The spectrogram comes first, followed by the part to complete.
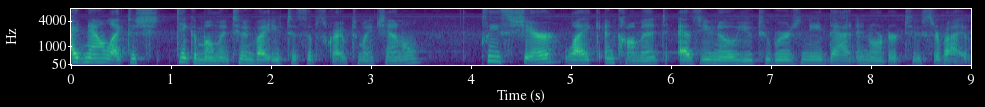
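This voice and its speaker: A woman's very deep, low voice with ordinary pitch variation, big swings in loudness, a moderate pace and noticeable background noise. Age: 60s. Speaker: self-help YouTuber on abuse recovery. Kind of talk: scripted talk to camera.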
